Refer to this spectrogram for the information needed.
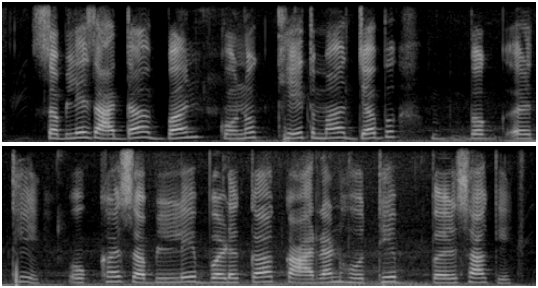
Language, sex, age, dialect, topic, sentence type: Chhattisgarhi, female, 18-24, Western/Budati/Khatahi, agriculture, statement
